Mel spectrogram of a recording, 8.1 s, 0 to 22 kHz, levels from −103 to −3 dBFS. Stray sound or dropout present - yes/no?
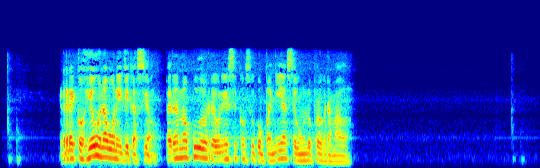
no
